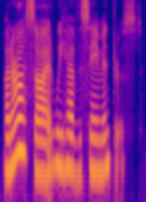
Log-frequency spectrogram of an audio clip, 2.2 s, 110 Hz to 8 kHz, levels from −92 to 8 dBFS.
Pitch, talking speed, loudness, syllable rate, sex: 230 Hz, 220 wpm, -18 LUFS, 4.8 syllables/s, female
